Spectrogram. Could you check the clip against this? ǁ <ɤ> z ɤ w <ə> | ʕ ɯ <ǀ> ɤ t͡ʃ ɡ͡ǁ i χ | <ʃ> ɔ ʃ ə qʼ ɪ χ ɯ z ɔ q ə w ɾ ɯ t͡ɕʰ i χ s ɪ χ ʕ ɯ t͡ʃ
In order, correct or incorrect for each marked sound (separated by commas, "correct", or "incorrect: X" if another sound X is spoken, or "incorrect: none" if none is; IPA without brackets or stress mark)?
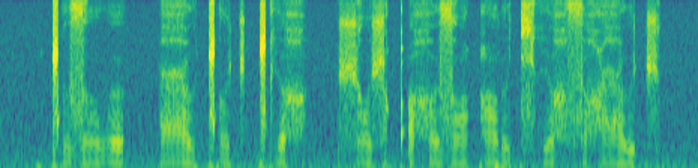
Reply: incorrect: ɯ, correct, incorrect: ǁ, correct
